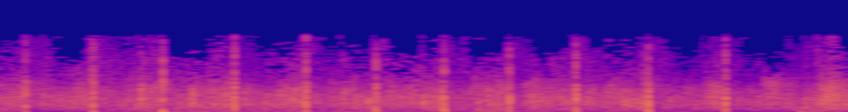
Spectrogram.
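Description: An audience applauds steadily for about four seconds as the next speaker is invited onto the stage, a dense wash of clapping punctuated by sharper, evenly spaced claps that give it a loose rhythmic beat.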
